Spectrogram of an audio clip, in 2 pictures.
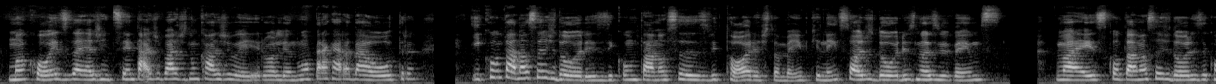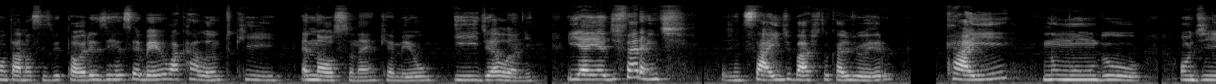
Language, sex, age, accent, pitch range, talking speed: Portuguese, female, 20-39, Brazilian, 195-230 Hz, 170 wpm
